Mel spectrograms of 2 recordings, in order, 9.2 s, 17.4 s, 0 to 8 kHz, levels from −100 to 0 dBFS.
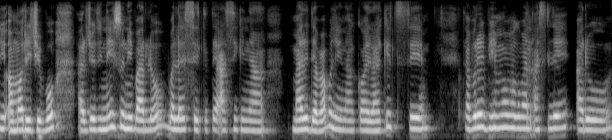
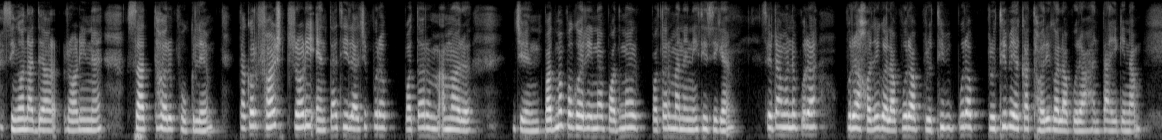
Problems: none marked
